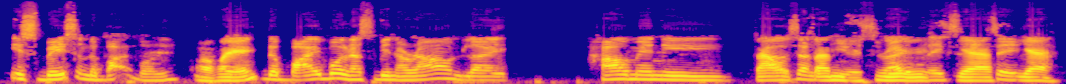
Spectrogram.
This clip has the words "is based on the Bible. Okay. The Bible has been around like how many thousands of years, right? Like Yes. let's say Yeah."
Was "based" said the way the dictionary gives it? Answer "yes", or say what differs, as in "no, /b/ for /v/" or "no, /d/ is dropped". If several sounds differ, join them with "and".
yes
